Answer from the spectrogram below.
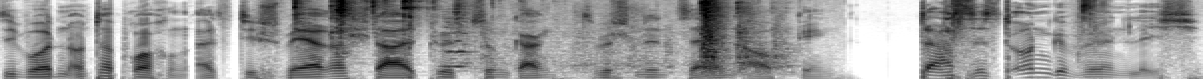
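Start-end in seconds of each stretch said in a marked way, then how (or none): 5.7-7.5 soft, muttered murmur under the breath. Narrator reading a character's remark as a heavy steel door opens, murmured. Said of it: "murmelte Ignatius".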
